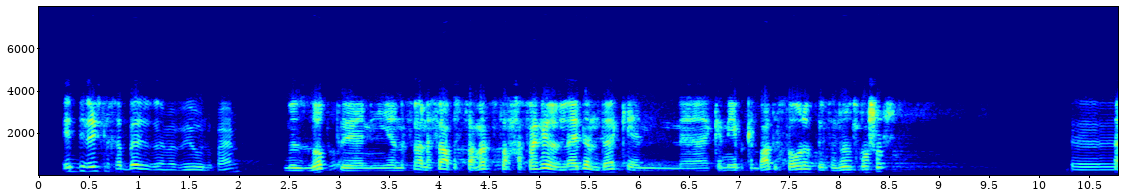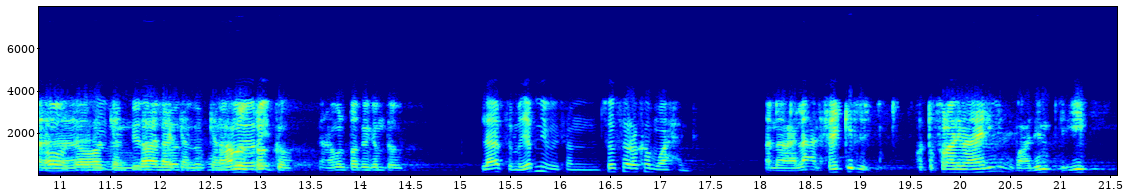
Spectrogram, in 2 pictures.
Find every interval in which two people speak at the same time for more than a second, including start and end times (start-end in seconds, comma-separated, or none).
10.8-13.1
